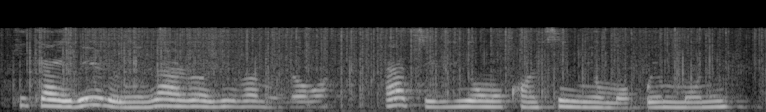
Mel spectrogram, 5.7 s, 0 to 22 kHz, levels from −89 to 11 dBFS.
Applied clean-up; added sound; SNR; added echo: none; Coin (dropping); 18 dB; reverberation time 0.5 s.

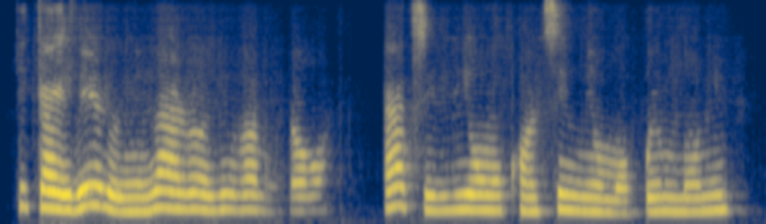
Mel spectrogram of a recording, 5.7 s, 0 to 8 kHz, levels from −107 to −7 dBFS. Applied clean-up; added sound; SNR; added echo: neural mask model DeepFilterNet 3.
